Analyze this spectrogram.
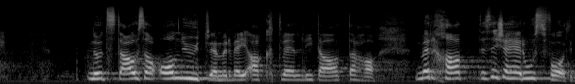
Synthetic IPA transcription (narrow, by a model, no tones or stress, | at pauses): nʉt͡stɑlsoʔonyːtʋɛnməɾʋɛɪʔɑkt̪uɛlːidɑːt̪əɦɑməɾχɑd̪̥ɑsɪʃəhɛɾusfɔɾdəɾ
